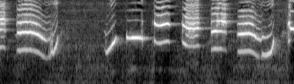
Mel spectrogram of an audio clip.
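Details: Singing white-rumped shama, its combative song meant to make silent or stalled shamas respond: loud harmonic whistles curving down then up, short flat notes and clipped bursts, roughly evenly spaced.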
